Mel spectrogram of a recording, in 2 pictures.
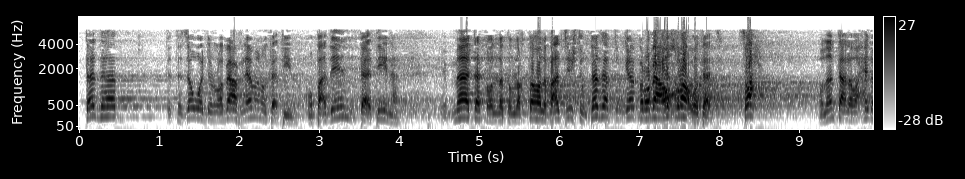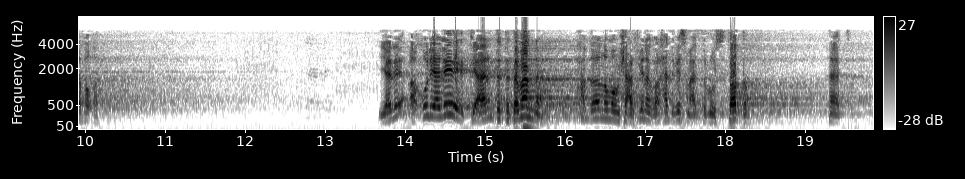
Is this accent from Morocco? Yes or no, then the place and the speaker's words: no; Alexandria, Alexandria Governorate, Egypt; يا ابن المصر يا حبيبي فهلاوي يعني، فاهم؟ انا اسكندراني يعني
